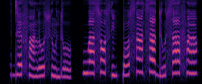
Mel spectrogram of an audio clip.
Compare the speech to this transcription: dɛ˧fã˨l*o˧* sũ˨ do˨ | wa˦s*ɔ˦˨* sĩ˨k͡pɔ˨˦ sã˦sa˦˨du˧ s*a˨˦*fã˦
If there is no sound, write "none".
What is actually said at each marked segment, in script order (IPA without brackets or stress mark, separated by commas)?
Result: o˧, ɔ˦˨, a˦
